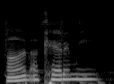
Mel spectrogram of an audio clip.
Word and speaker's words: Khan Academy: Now, additional sites, Cayenne Academy. I said like Cayenne Academy, but it's Khan Academy.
